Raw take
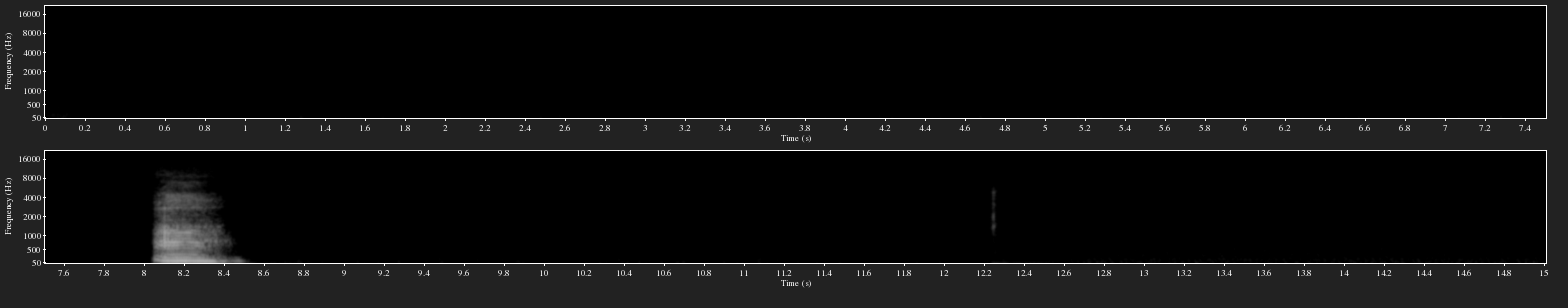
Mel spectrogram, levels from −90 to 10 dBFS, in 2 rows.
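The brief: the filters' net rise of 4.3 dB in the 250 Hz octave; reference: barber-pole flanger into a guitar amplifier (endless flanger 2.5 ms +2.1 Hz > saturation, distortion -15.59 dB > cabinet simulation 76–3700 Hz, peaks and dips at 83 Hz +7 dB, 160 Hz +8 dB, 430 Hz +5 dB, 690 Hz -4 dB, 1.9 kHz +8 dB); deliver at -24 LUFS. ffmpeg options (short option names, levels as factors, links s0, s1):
-filter_complex "[0:a]equalizer=f=250:t=o:g=3.5,asplit=2[s0][s1];[s1]adelay=2.5,afreqshift=2.1[s2];[s0][s2]amix=inputs=2:normalize=1,asoftclip=threshold=0.0668,highpass=76,equalizer=f=83:t=q:w=4:g=7,equalizer=f=160:t=q:w=4:g=8,equalizer=f=430:t=q:w=4:g=5,equalizer=f=690:t=q:w=4:g=-4,equalizer=f=1900:t=q:w=4:g=8,lowpass=f=3700:w=0.5412,lowpass=f=3700:w=1.3066,volume=2.99"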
